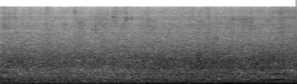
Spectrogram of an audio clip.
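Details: Low steady engine rumble like road traffic dominates, with faint voices and no animal sound.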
